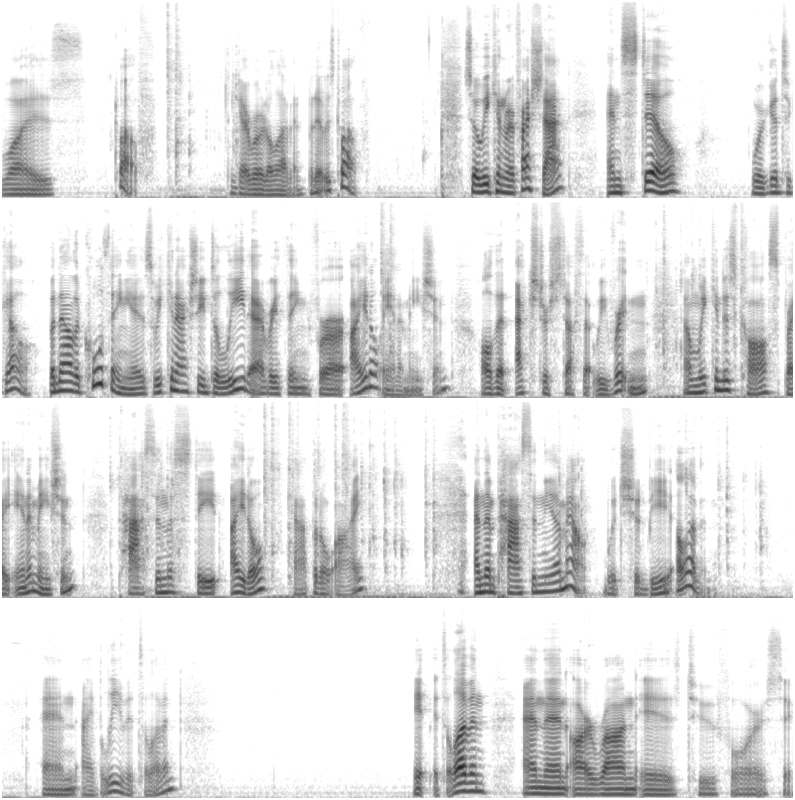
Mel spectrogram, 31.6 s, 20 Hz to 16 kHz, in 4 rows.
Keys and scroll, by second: 1.9 2, 2.6 ctrl+s, 12.0 BackSpace, 14.4-15.3 typing, 15.3 Return, 16.7-21.4 typing, 22.7 End, 23.1 ;, 23.6 ctrl+s.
